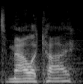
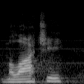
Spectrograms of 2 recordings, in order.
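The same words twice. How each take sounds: First: The name is given a plain English pronunciation. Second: The name is given an Italian-sounding pronunciation. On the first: The speaker calls it right. "It's Malachi" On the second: The speaker calls it wrong. "Some people pronounce it Malachi. He was not an Italian prophet"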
